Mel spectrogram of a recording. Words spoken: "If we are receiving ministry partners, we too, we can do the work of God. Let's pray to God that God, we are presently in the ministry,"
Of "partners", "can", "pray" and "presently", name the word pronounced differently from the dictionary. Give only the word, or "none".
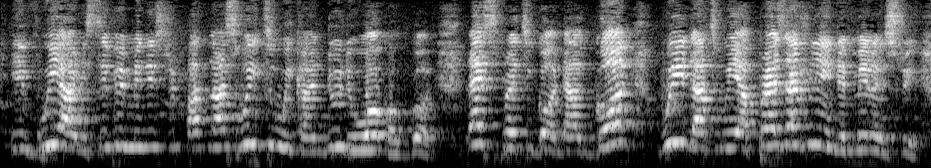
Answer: partners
